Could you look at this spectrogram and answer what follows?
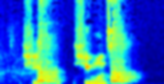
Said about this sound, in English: Sorry, my dog is barking in the back.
